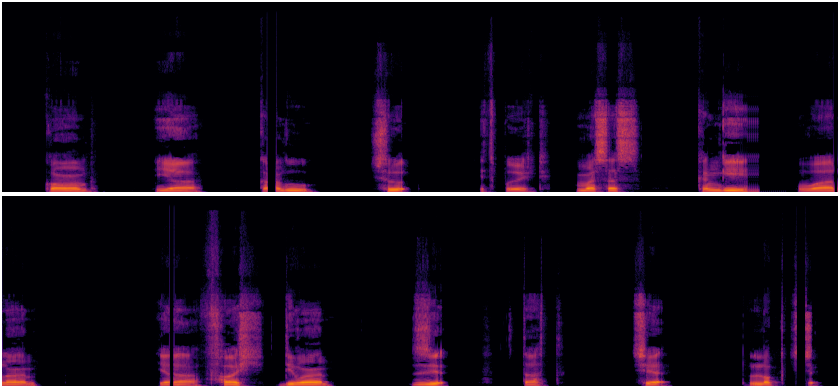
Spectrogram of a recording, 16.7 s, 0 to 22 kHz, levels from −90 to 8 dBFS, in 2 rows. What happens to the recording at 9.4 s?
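Nothing goes wrong at 9.4 s; the speech carries on intact through that moment.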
